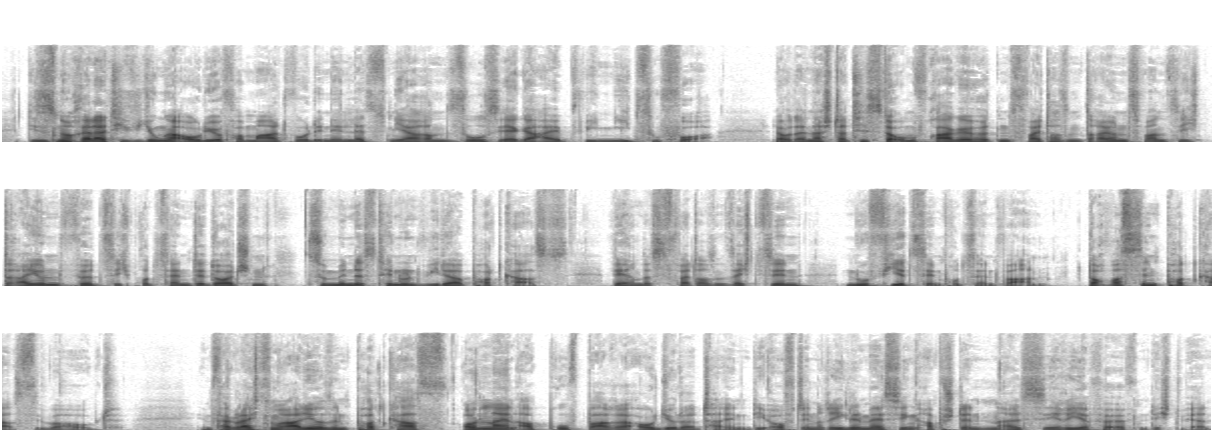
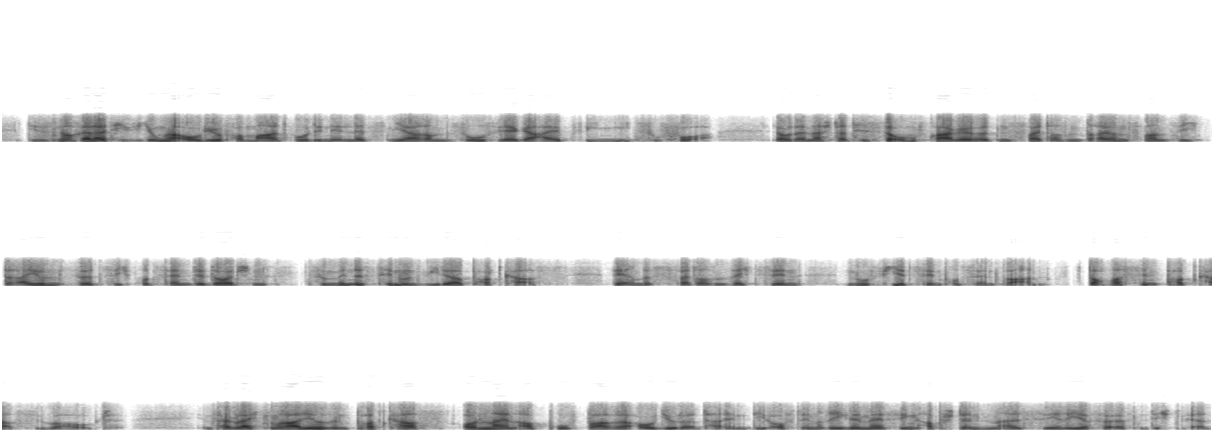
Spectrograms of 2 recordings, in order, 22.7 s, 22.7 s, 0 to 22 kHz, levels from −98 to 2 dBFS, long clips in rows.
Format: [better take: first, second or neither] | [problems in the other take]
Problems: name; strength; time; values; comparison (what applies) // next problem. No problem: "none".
first | phone-call audio; poor line; nothing above 4 kHz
